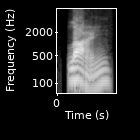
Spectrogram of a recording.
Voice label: "larn", American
